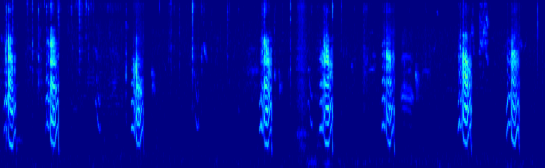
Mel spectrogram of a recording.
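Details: Grey francolin, called dasi teetar, giving a steady series of about ten wavering, sliding, squeaky notes, some in pairs, over a faint low background hum.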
